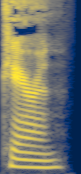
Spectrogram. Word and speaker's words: cairn: It is a tattoo of a rock cairn. Yes, it's pronounced Karen.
